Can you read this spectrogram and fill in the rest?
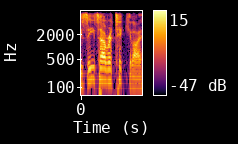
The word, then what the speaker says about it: Zeta Reticuli: It is the Zeta Reticuli system.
